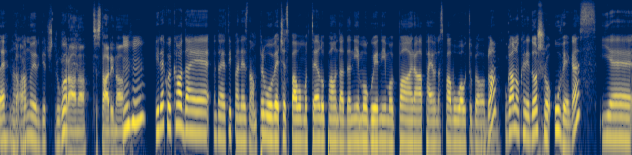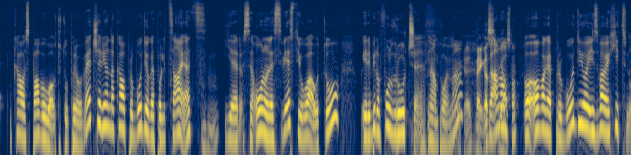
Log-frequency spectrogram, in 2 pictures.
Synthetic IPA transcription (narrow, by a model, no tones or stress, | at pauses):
enaːɾa̰ʋnojeɾɡd̪jet͡ʃd̪ɾuɡoɾanasest̪aɾinam̩ɦm̩ | iɾe̞kojekaod̪ajed̪ajet̪iːpanezna̰ːmpr̩ʋoʋe̞t͡ʃeɾspaʋoumo̞t̪elˠupao̞nd̪aːd̪anijemo̞ɡujeɾnijemojpaːɾapajeo̞nd̪aspaʋouaut̪ublˠaːblablˠauɡlˠaʋno̞mkad̪jed̪o̞ʃouʋeɡasjekaospaʋouaut̪u̥t̪uːpɾ̩ʋoʋe̞t͡ʃeɾio̞nd̪akao̞pɾo̞buːd̪io̞ɡapo̞lit̪saːjat̪sjeɾse̞̰ʔo̞nonesʋʲjest̪iouaut̪u | jʔeɾje̞biːlˠo̞fulˠʋɾuːt͡ʃḛnapojmakeʋeɡɡla̰ʋnoooʋaɡajepɾo̞buːd̪io̞izʋaojexit̪nṵ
